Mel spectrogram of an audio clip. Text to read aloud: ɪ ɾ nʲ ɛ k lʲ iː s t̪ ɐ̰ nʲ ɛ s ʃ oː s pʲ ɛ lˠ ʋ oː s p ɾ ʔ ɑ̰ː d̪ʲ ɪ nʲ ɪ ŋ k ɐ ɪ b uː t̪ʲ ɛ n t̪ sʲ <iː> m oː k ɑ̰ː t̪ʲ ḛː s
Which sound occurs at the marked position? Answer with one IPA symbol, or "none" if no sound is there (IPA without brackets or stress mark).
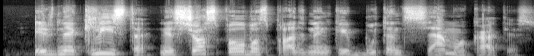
æː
